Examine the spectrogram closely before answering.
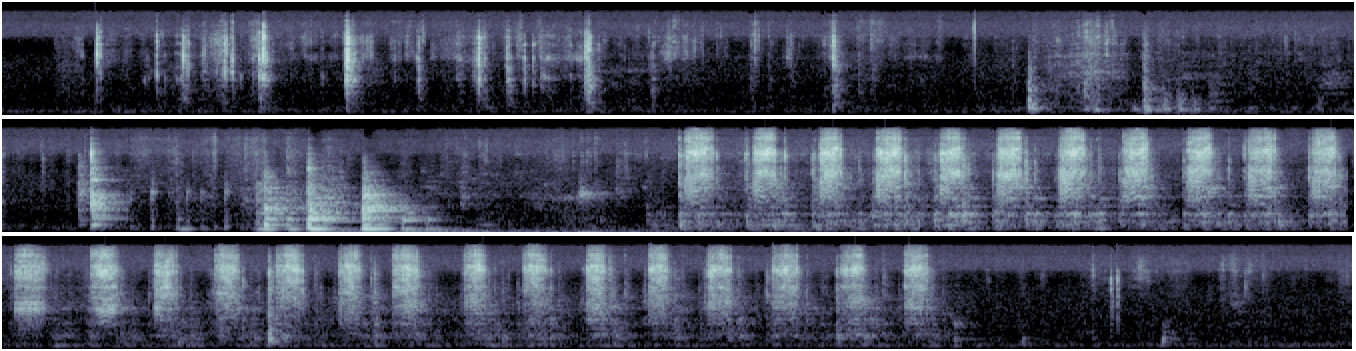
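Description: Socket ratchet wrench clicking in an even run, about four clicks a second for some eight seconds, as a bolt is turned. Before it come scattered light clicks from handled parts and one loud heavy clunk about eight seconds in.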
